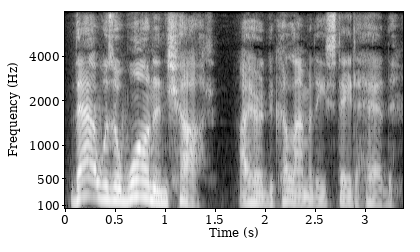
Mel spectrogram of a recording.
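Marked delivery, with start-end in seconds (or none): 0.1-1.5 talking around a gun in his mouth; muffled and loud, mouth full; muffled mumble. A narrator's reading. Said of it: "his voice muffled and slightly mumbling".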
